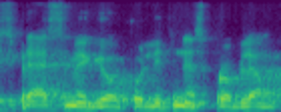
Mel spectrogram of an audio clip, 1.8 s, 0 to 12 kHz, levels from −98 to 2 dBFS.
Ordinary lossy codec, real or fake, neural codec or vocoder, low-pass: AAC, 64 kbps; real; none; 10.8 kHz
